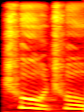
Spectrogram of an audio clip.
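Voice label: "chúchú", Chinese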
